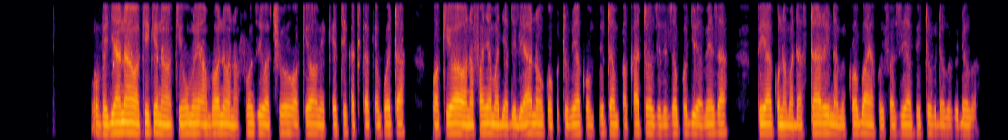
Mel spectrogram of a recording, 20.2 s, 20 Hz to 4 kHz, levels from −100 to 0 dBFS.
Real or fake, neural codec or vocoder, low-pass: real; none; 3.6 kHz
